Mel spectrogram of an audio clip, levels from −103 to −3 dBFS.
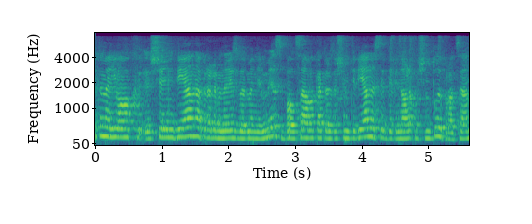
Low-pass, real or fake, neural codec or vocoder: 7.2 kHz; fake; vocoder, 44.1 kHz, 128 mel bands, Pupu-Vocoder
